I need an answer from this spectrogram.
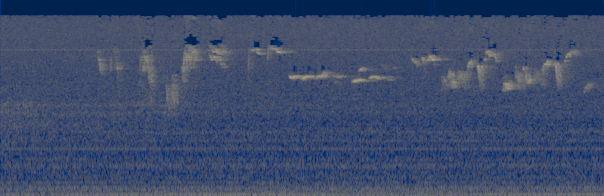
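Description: Small birds chirping and twittering in a run of short, high calls with a few brief whistled notes, starting about a second in, over a steady low hum.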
